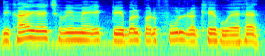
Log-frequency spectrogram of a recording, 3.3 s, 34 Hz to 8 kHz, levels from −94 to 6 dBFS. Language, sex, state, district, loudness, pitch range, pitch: Hindi, male, Assam, Kamrup Metropolitan, -16 LUFS, 150-170 Hz, 155 Hz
